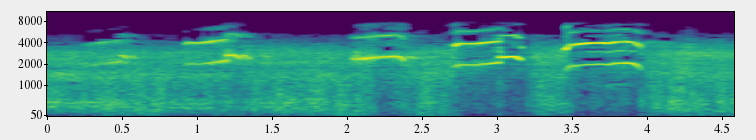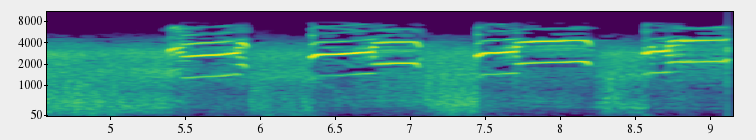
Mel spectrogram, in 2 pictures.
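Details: Hungry bald eagle at its nest on a Southwest Florida eagle cam, December 8, 2015: bursts of high, piercing, chittering calls with layered overtones, coming roughly every second between pauses, over a steady background hiss.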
